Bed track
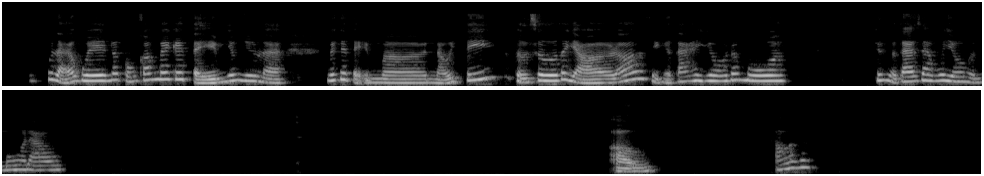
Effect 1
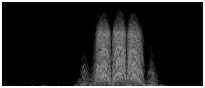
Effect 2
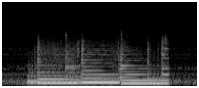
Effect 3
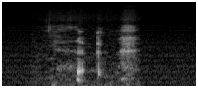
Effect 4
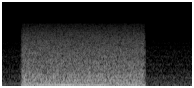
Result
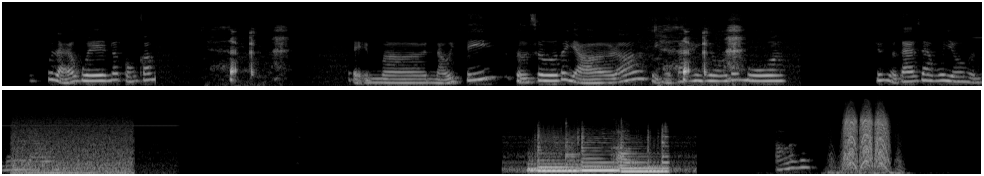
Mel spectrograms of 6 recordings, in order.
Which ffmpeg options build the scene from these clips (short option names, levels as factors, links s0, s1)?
-filter_complex "[3:a]asplit=2[s0][s1];[0:a]volume=0.422[s2];[s0]tremolo=f=1.1:d=0.76[s3];[4:a]aeval=exprs='val(0)+0.00355*sin(2*PI*3800*n/s)':c=same[s4];[2:a]acontrast=38[s5];[1:a]equalizer=f=68:w=1.5:g=10.5[s6];[s2]asplit=2[s7][s8];[s7]atrim=end=1.534[s9];[s3]atrim=end=1.94,asetpts=PTS-STARTPTS,volume=0.335[s10];[s8]atrim=start=3.466[s11];[s1]atrim=end=1.94,asetpts=PTS-STARTPTS,volume=0.422,afade=t=in:d=0.02,afade=t=out:st=1.92:d=0.02,adelay=6060[s12];[s4]atrim=end=1.9,asetpts=PTS-STARTPTS,volume=0.316,afade=t=in:d=0.05,afade=t=out:st=1.85:d=0.05,adelay=9690[s13];[s5]atrim=end=1.95,asetpts=PTS-STARTPTS,volume=0.631,afade=t=in:d=0.004:c=hsin,afade=t=out:st=1.946:d=0.004:c=hsin,adelay=14800[s14];[s6]atrim=end=2.01,asetpts=PTS-STARTPTS,volume=0.891,afade=t=in:d=0.004:c=hsin,afade=t=out:st=2.006:d=0.004:c=hsin,adelay=17270[s15];[s9][s10]acrossfade=d=0.004:c1=hsin:c2=hsin[s16];[s16][s11]acrossfade=d=0.004:c1=hsin:c2=hsin[s17];[s17][s12][s13][s14][s15]amix=inputs=5:normalize=0"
